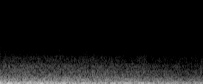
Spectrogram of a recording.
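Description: Low, steady road and engine rumble inside a moving car's cabin, fading out near the end.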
